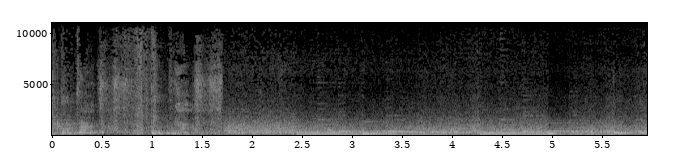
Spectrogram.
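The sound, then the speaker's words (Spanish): Steady, rushing surf of waves washing onto a beach, a continuous broad roar, joined partway through by low, sustained droning tones that hold under the water noise. “Luego, en la playa, Nicolás tira piedras al agua”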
